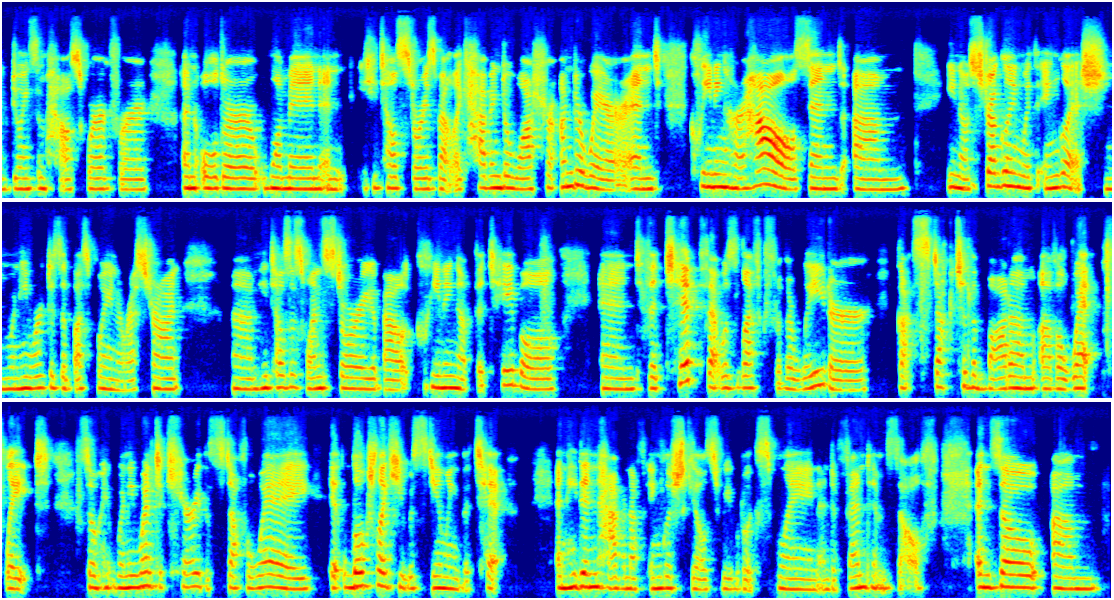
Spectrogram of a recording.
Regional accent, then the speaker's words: Bethesda, Maryland, United States; I grew up in Bethesda, Maryland

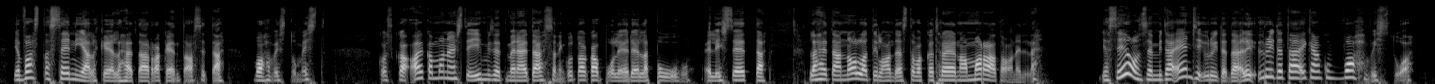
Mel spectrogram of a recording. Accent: Kajaani, Kainuu, Finland; also born or lived in Tampere; now in Helsinki, Finland; tulen Kainuun korvesta, eli Kajaanista olen lähtöisin

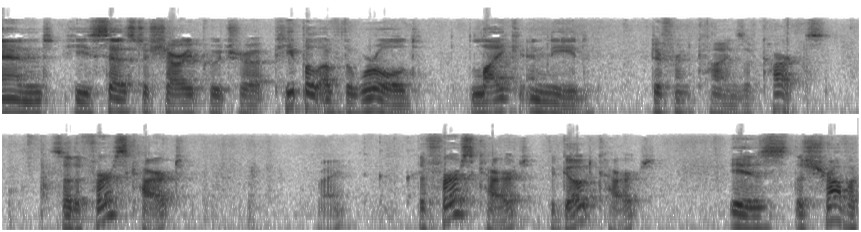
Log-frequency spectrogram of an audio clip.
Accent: Toronto, Ontario, Canada; spent the rest of my time growing up in Kensington Market

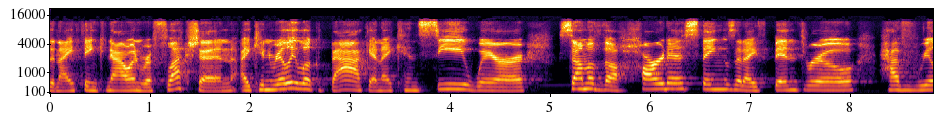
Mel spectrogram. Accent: Hudson Valley, upstate New York, United States; I'm from the Hudson Valley in upstate-ish New York

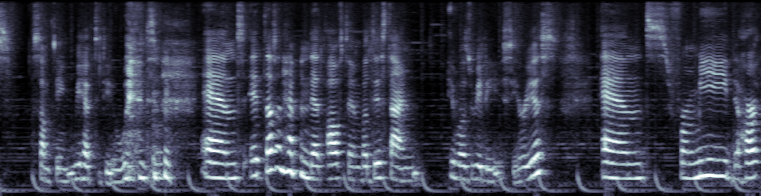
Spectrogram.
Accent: Netherlands; moved away as an adult; now in Miami, United States; we are originally from the Netherlands. So we moved like 6 years ago to Miami

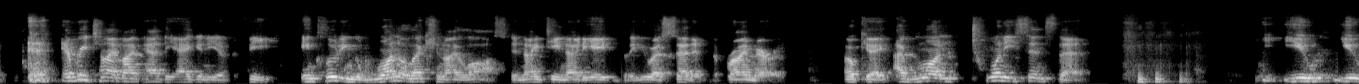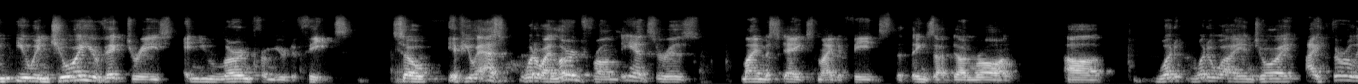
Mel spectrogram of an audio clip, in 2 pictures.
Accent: Cleveland, Ohio, United States; I grew up in Cleveland. It wasn't clean

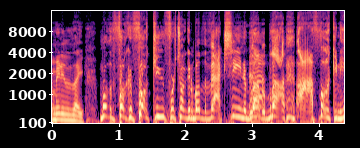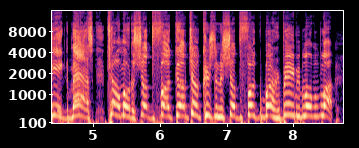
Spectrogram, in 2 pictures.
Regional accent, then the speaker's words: Marietta, Georgia, United States; I I grew up in the Marietta, Atlanta area.

